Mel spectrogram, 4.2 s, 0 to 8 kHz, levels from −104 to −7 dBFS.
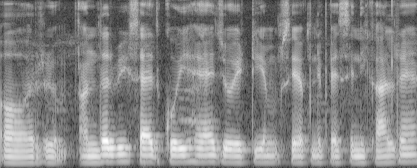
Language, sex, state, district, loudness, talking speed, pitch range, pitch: Hindi, male, Bihar, West Champaran, -20 LUFS, 200 wpm, 110-120 Hz, 110 Hz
